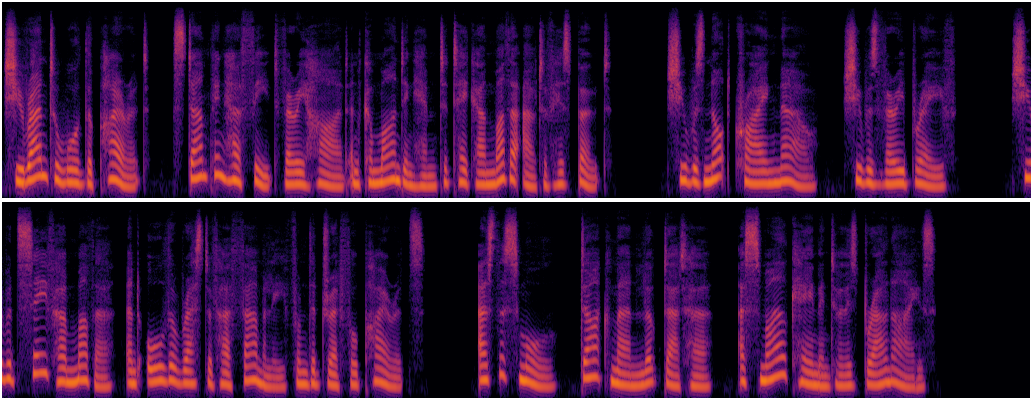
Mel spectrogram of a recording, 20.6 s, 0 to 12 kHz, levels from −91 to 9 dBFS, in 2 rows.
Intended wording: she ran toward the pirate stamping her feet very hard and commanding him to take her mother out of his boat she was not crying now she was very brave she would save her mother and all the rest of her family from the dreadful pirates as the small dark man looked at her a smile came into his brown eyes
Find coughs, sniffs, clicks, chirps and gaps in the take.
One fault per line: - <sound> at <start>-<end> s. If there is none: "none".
none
